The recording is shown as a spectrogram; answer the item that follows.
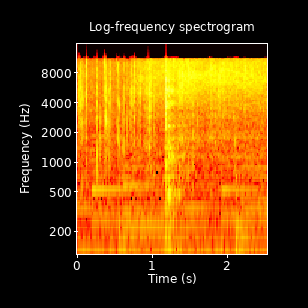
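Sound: butter sizzling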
